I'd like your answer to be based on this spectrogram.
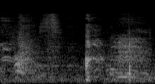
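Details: Sneezing attack: a drawn-out voiced build-up, then a sudden explosive burst and a smaller second burst, in a small room.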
